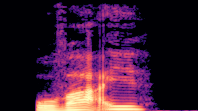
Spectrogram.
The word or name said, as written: ovarium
